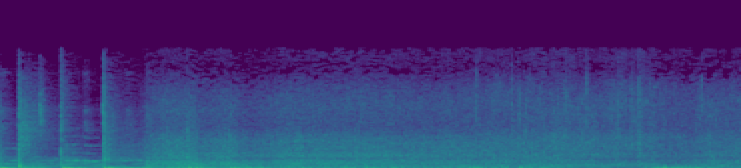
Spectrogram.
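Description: Surf rolls onto a Queensland beach at sunset, a broad steady wash of waves mixed with wind buffeting the microphone, after a few brief knocks at the start.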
